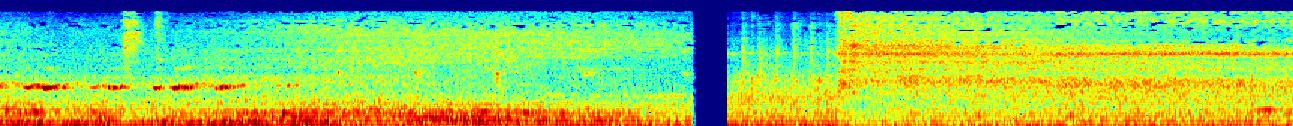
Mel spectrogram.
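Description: Merseyrail electric train running on the rails with a low rumble and a pulsing wheel squeal in the first two seconds. The sound cuts out briefly about halfway through, then steady rail noise with a thin high whine.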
